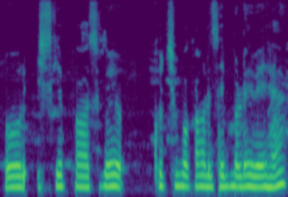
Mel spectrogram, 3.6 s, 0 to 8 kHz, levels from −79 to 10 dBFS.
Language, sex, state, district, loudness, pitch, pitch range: Hindi, male, Uttar Pradesh, Saharanpur, -14 LUFS, 165 Hz, 165-175 Hz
